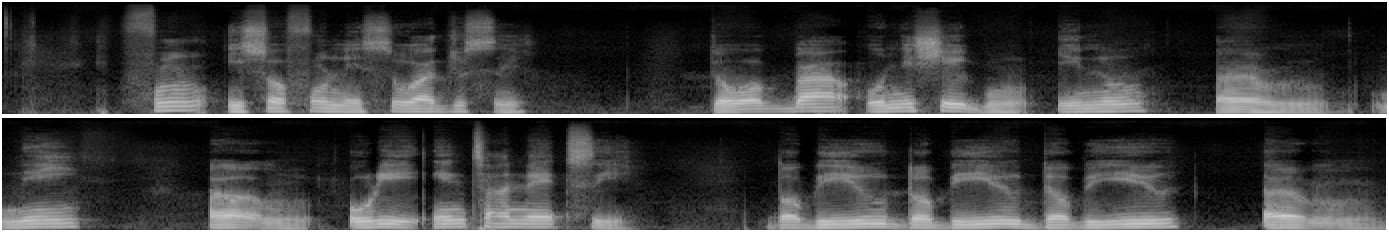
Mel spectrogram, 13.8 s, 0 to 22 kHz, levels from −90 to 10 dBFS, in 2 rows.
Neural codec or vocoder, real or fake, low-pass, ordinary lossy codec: codec, 44.1 kHz, 2.6 kbps, DAC; fake; 19.8 kHz; none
